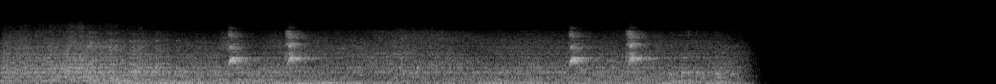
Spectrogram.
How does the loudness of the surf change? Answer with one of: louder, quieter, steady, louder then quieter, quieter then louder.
steady.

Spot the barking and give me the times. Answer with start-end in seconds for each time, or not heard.
2.2-3.2, 5.7-6.6.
